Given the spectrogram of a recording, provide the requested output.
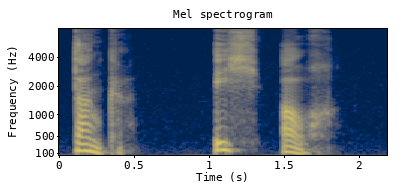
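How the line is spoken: Calm. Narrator (German): sagte ruhig

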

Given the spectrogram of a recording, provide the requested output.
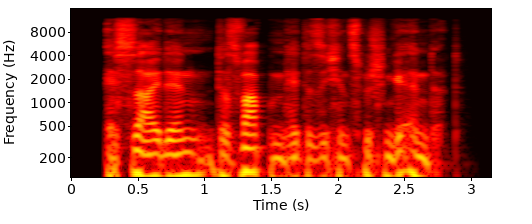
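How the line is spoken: Calm answer. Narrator (German): antwortete Brunetti ruhig

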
